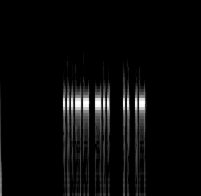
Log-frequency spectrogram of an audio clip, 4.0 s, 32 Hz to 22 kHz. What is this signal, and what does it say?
Morse code, heard as a keyed tone, about 30 wpm, 700 Hz. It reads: 3D IA
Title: Field Day Exchanges Encore - 30wpm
